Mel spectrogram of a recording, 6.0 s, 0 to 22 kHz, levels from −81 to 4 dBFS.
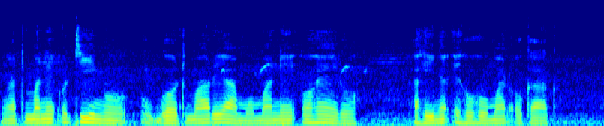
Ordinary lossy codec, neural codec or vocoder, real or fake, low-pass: none; none; real; 19.8 kHz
